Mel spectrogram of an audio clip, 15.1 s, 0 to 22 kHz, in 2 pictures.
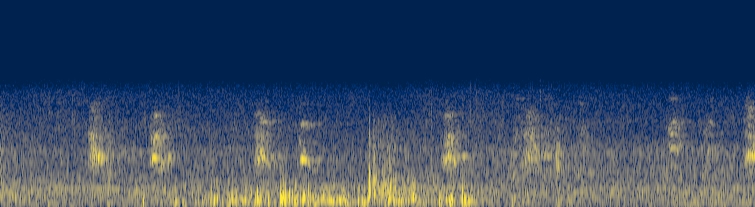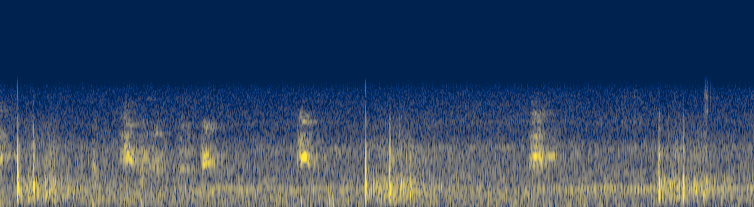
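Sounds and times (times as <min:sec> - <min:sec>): fireworks bangs: 0:02.6 - 0:06.3, 0:07.2 - 0:10.0, 0:10.7 - 0:15.0.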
